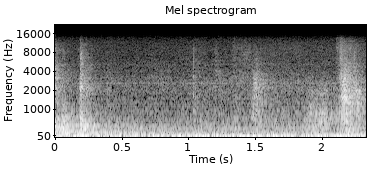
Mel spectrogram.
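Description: A few faint, irregular clicks and taps in a quiet small room, one near the start and another about a second and a half in.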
